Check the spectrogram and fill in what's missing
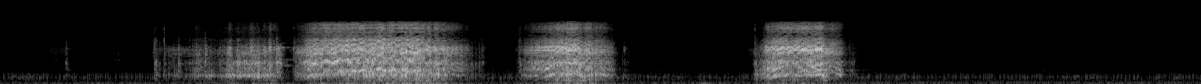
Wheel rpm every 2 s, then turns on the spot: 0, 70, 50, 40, 20, 0.
none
